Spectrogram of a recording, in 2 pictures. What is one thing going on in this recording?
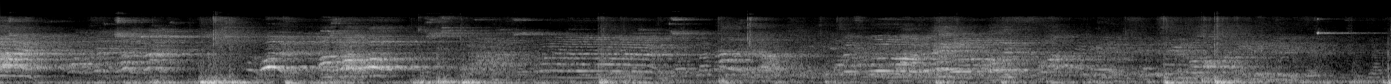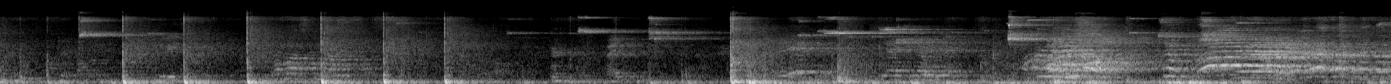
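Young men call out and talk across the court, echoing in a large hall.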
